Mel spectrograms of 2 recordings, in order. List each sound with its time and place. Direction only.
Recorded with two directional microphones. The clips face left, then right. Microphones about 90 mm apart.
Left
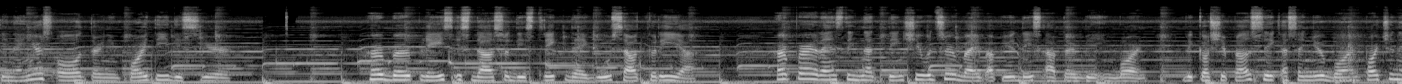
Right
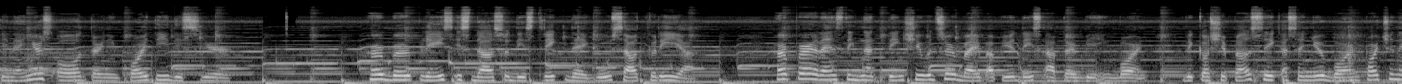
0.0 s speech: 25° left (ahead or behind)
4.2 s speech: 35° left (ahead or behind)
11.1 s speech: 10° left (ahead or behind)
11.8 s speech: 25° left (ahead or behind)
